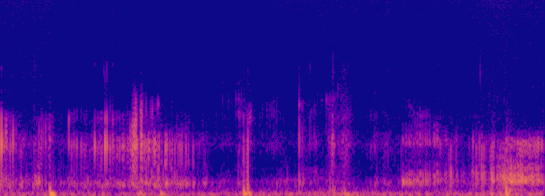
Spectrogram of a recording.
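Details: After eating nothing all day, low gurgling rumbles with a few louder bubbling pops; stomach began to hurt by the end; borborygmi from an empty stomach.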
